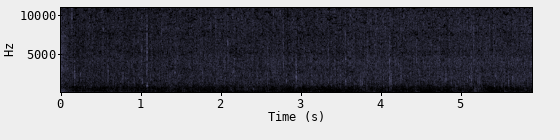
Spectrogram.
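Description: Light rain in the video game Wandering Village, a soft, steady patter of drops falling throughout, even and continuous with no voices.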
